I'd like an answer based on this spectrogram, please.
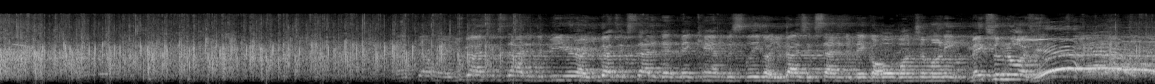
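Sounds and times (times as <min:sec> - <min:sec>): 
audience applause at an event: 0:00.0 - 0:05.4, 0:10.6 - 0:11.5
speech: 0:04.7 - 0:10.7.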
